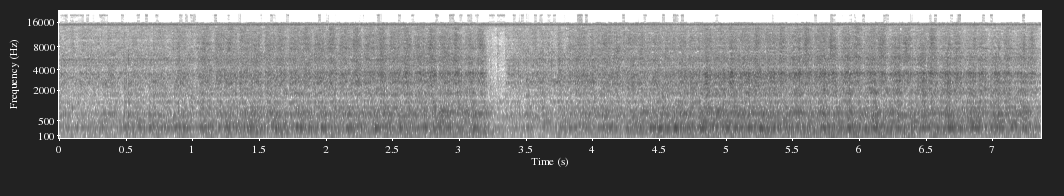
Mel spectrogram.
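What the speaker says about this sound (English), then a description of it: "I'm going to switch to a 3/8 inch swept back gouge and complete the cut on the lathe here" A wood lathe spins at around 300 RPM as a 3/8 inch swept back gouge cuts a laurel bowl, giving a steady, close, continuous rasping whir with one brief dip partway through and no talking.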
